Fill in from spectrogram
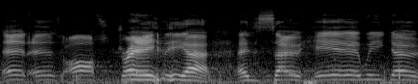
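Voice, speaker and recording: A man speaks in a raised, projected, high-pitched voice with monotone, flat intonation. Noticeable background noise is present. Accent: New Zealand. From New Zealand. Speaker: race commentator. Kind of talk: live commentary.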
